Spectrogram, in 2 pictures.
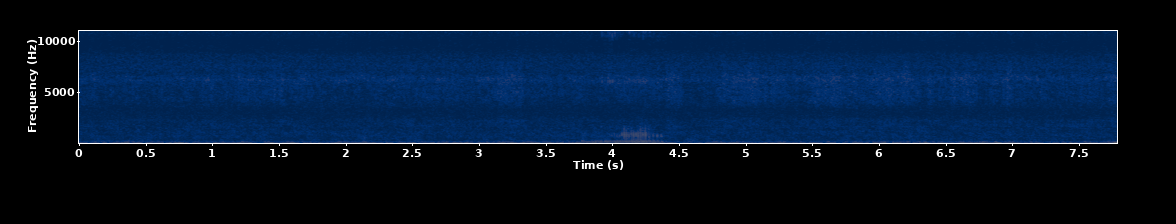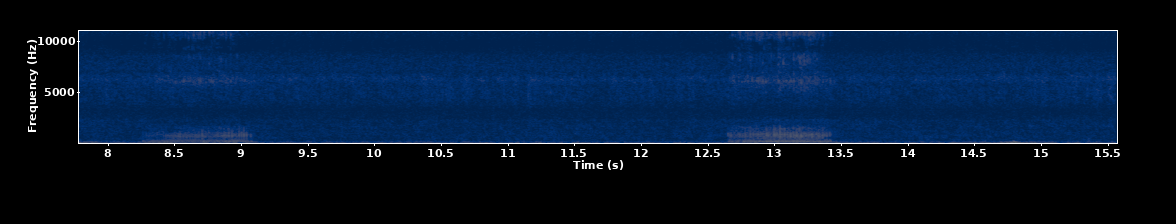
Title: Snores In His Sleep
